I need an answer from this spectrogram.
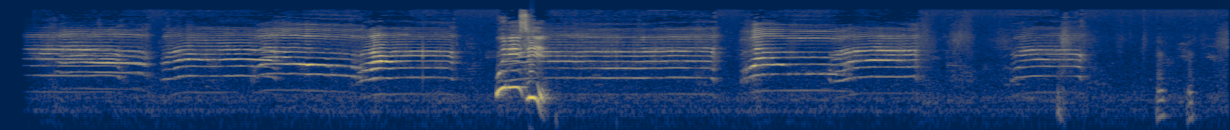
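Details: Several Siamese cats indoors, loud and demanding their food at feeding time, which comes every morning and evening. They give a run of long, harmonic, rising-falling meows in quick succession, with one sharp squealing cry in the middle. A man talks in the background.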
